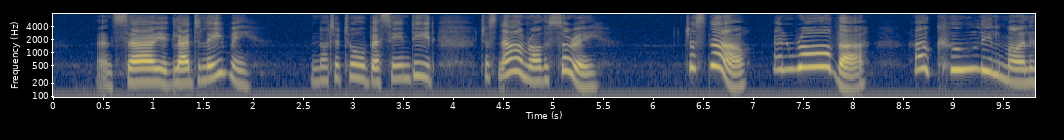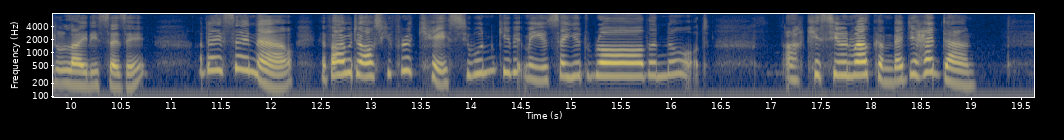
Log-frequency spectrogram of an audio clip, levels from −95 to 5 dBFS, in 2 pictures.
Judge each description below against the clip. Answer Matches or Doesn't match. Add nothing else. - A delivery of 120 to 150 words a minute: Doesn't match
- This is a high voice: Matches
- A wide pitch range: Matches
